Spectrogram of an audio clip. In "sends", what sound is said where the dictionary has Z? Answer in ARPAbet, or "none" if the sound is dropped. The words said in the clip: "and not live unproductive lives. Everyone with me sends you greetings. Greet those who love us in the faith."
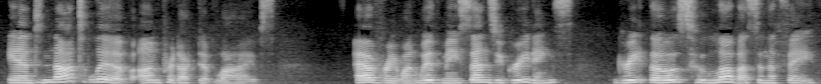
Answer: Z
